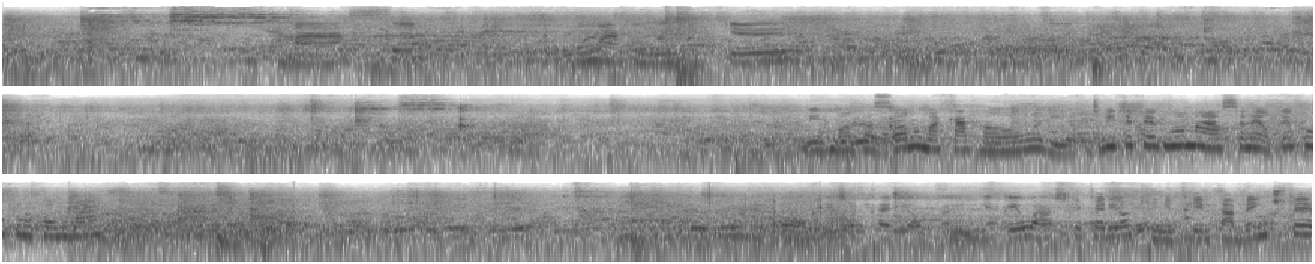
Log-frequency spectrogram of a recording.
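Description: Serving spoons clink and scrape against metal pans.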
